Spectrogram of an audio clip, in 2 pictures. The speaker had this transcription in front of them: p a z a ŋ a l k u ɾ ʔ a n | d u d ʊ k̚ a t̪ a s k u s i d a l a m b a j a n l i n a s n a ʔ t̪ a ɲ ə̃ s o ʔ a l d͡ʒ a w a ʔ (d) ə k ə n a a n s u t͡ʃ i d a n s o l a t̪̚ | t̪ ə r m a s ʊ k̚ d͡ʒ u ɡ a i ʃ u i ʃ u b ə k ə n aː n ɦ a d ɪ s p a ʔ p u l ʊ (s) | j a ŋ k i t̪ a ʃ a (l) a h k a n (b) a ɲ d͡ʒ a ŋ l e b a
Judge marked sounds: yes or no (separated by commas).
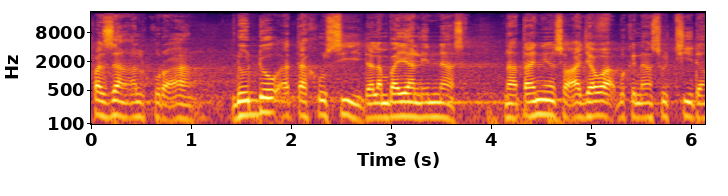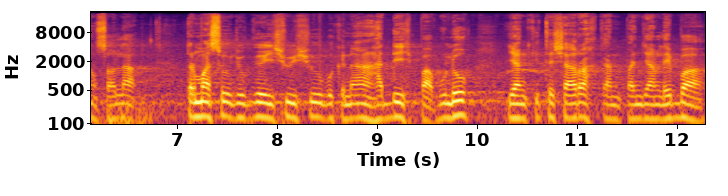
no, no, no, no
